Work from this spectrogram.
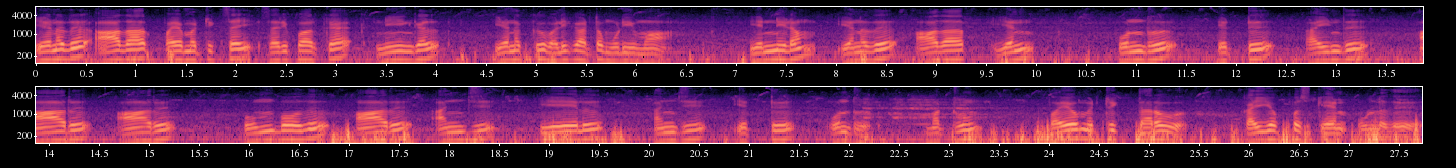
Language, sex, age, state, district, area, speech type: Tamil, male, 45-60, Tamil Nadu, Madurai, rural, read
